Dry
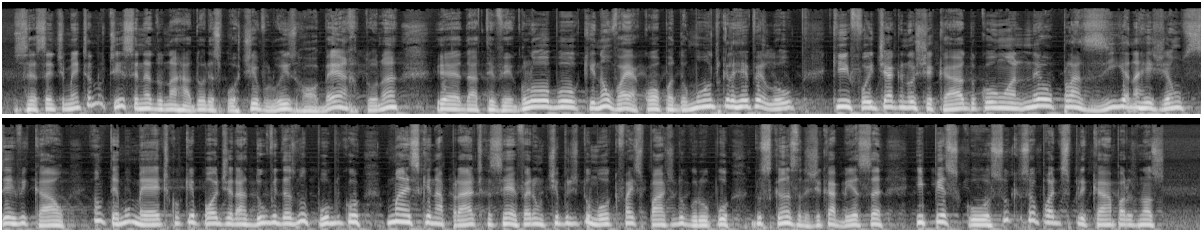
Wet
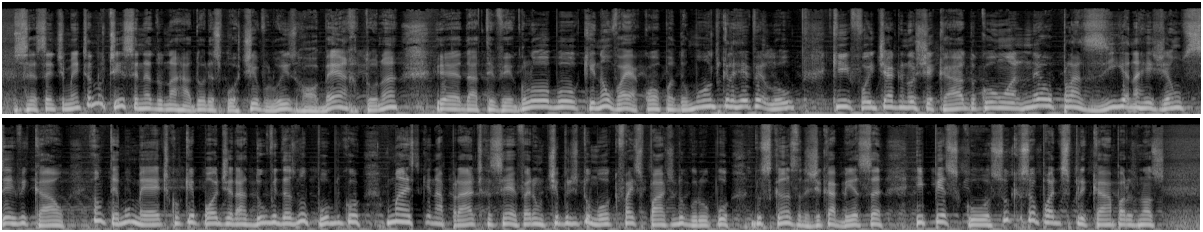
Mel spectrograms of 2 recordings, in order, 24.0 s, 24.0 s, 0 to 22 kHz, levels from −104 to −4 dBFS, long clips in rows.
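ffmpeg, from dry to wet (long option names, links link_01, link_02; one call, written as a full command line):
ffmpeg -i in.wav -filter_complex "[0:a]asettb=1/sr,asplit=3[link_01][link_02][link_03];[link_01]atrim=end=6.344[link_04];[link_02]atrim=start=6.34:end=10.47,asetpts=PTS-STARTPTS,afade=type=in:duration=0.004:curve=qsin,afade=type=out:start_time=4.126:duration=0.004:curve=qsin,flanger=delay=4.7:depth=5.4:regen=52:speed=1.2:shape=triangular[link_05];[link_03]atrim=start=10.466[link_06];[link_04][link_05]acrossfade=duration=0.004:curve1=hsin:curve2=qsin[link_07];[link_07][link_06]acrossfade=duration=0.004:curve1=qsin:curve2=hsin,asplit=2[link_08][link_09];[link_08]atrim=end=16.1,asetpts=PTS-STARTPTS,afade=type=out:start_time=16.096:duration=0.004:curve=hsin:silence=0.0668344[link_10];[link_09]atrim=start=16.1,asetpts=PTS-STARTPTS,afade=type=in:duration=1.52:silence=0.0668344[link_11];[link_10][link_11]concat=n=2:v=0:a=1,equalizer=frequency=3500:width=0.93:gain=10,acompressor=threshold=-35dB:ratio=5,volume=-1.5dB" out.wav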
